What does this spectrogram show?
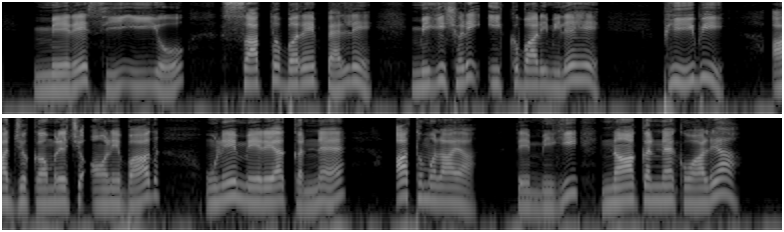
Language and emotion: Dogri, surprised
